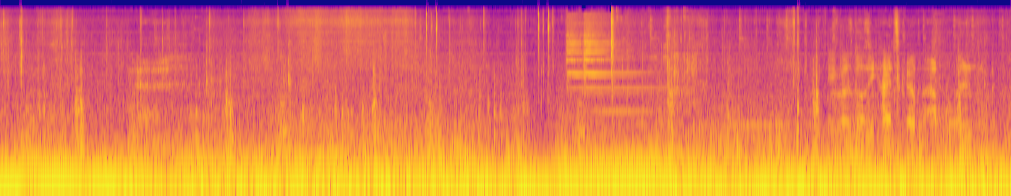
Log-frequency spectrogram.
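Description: Steady low engine and road rumble heard from inside a moving car's cabin. About six seconds in there is a short chime lasting under a second.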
